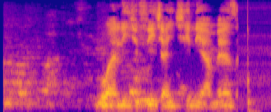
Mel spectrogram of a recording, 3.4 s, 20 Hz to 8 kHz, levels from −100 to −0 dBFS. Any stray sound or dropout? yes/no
yes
